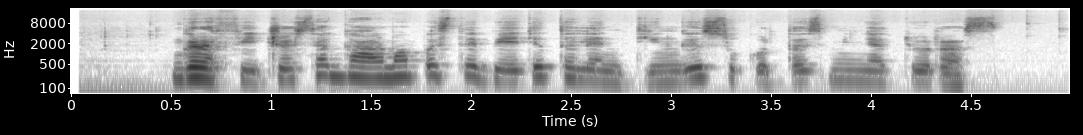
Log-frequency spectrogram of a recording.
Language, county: Lithuanian, Vilnius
